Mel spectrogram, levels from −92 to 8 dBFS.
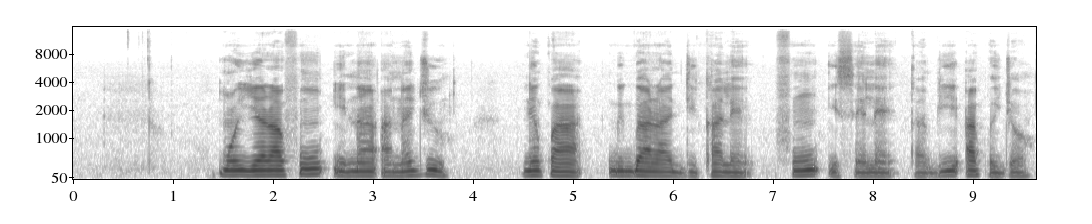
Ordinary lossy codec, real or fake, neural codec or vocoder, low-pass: none; fake; vocoder, 44.1 kHz, 128 mel bands, Pupu-Vocoder; 14.4 kHz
